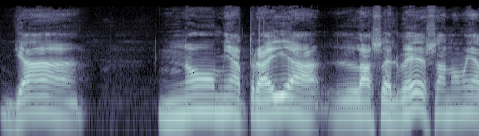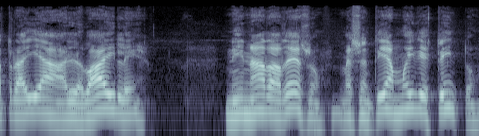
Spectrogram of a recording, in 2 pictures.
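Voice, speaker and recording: On a very clean recording with a silent background, a high-pitched man talks at a very slow pace with ordinary pitch variation. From Puerto Rico. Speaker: church member giving testimony. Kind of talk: testimony.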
